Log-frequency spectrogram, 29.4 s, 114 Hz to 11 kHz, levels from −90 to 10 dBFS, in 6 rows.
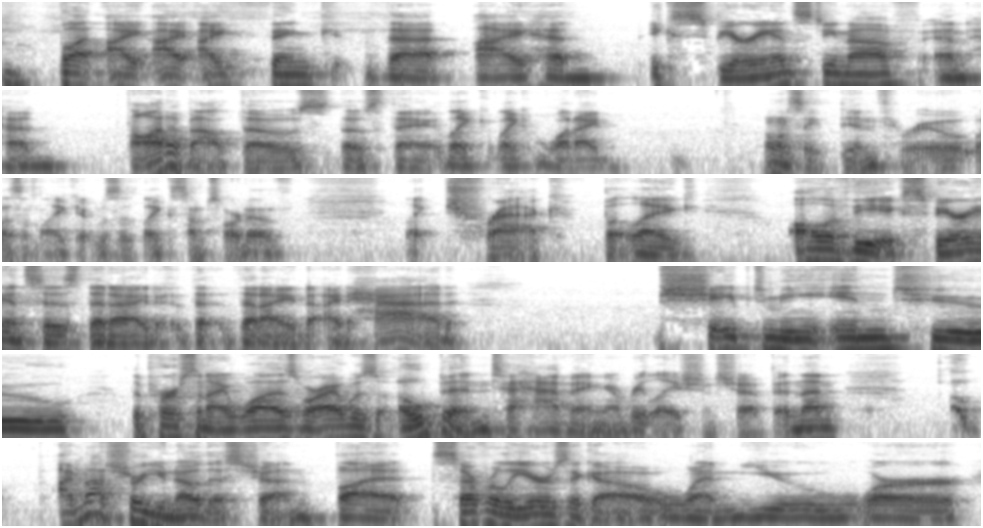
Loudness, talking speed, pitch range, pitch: -20 LUFS, 170 wpm, 95-115 Hz, 105 Hz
